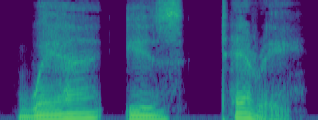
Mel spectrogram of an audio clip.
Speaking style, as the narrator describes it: Manfred asked in a low tone

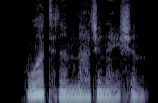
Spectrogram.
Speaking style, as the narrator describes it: she said softly and almost enviously

